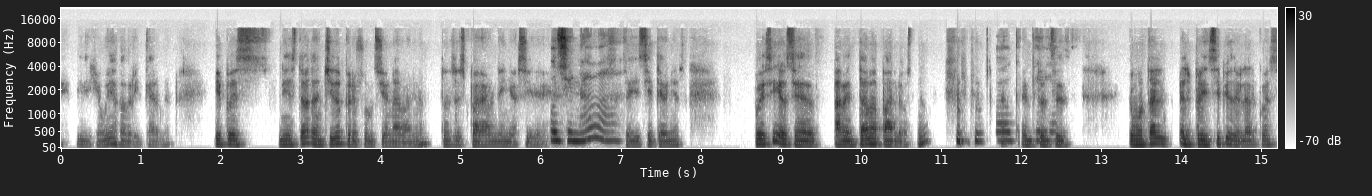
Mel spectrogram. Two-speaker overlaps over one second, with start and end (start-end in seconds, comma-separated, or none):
none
